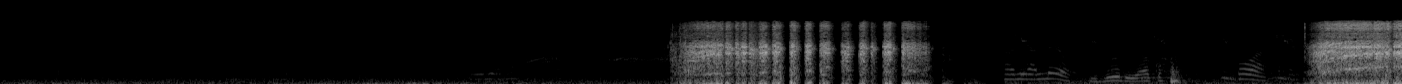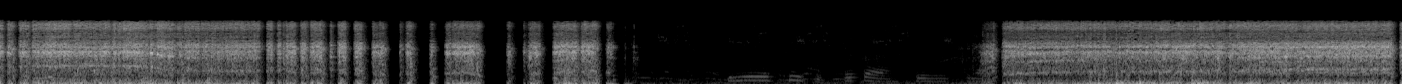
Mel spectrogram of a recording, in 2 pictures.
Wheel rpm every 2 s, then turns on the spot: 0, 0, 0, 90, 110, 10, 10, 200, 180, 100, 40, 0, 100, 160.
none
